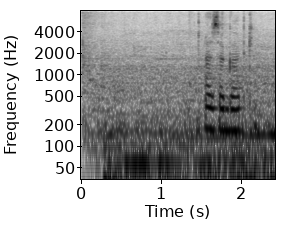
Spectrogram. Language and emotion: Russian, neutral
